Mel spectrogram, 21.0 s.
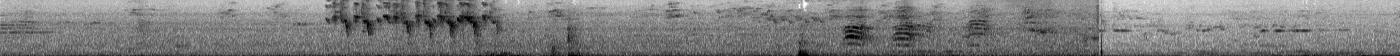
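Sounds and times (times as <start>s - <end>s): birds chirping: 0.0s - 21.0s
low steady rumble: 7.2s - 21.0s.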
